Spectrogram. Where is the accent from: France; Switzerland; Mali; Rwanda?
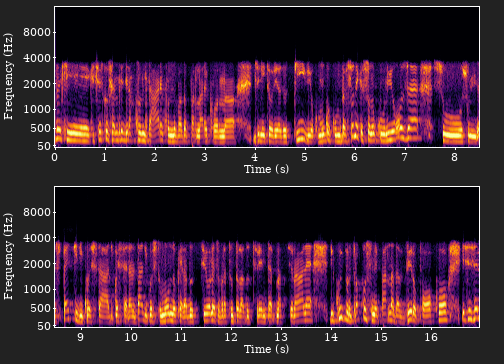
Rwanda; Ruanda. Io appunto, come dicevate, sono nata nel 1991 e già nel 1993 sono iniziati i primi scontri, no, nel mio paese.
